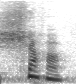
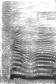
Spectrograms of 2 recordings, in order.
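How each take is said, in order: First: The name is pronounced the French way. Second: The name is pronounced the Italian way. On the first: The speaker calls it right. "mais c'est Chiara" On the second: The speaker calls it wrong. "j'ai prononcé à l'italienne"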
